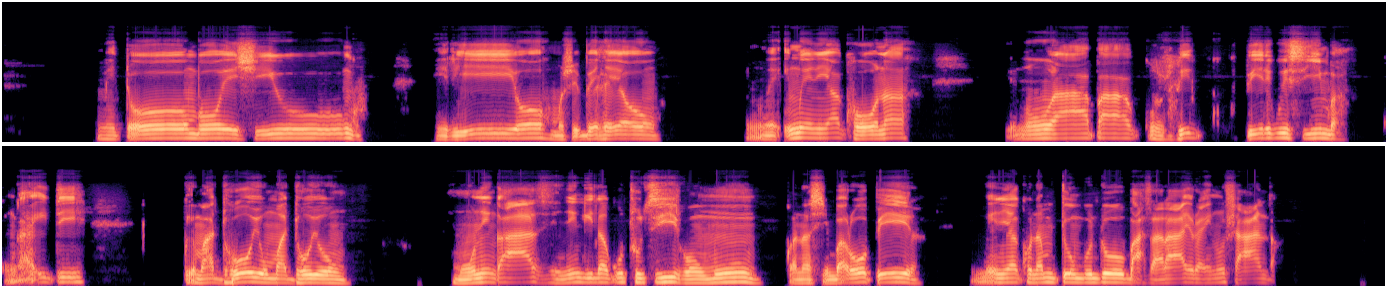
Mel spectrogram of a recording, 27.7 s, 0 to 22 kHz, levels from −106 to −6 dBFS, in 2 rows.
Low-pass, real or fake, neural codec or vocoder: 10.8 kHz; real; none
